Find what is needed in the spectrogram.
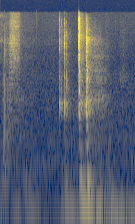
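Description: A few keystrokes on a computer keyboard, in two short clusters.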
